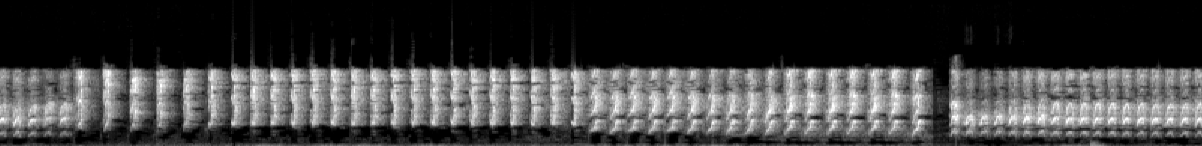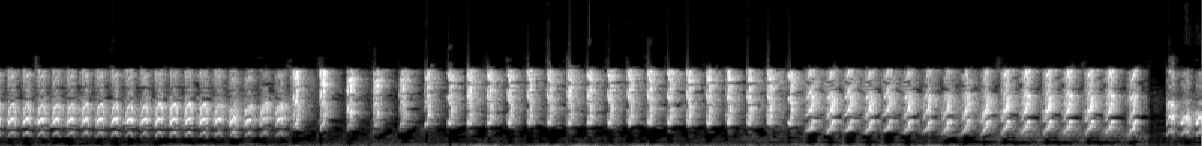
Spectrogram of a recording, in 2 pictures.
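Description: Looped bird-song training recording of birds chattering: a fast, even run of high chirps with two short breaks, one about six seconds in and one near the end, the same pattern then starting over.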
